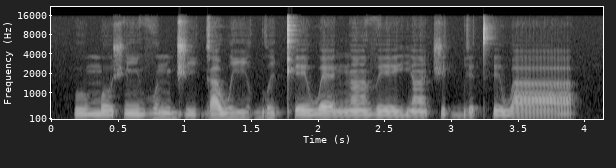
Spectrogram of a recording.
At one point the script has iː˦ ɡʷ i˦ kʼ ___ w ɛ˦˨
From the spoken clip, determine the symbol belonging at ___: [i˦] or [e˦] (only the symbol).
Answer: e˦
